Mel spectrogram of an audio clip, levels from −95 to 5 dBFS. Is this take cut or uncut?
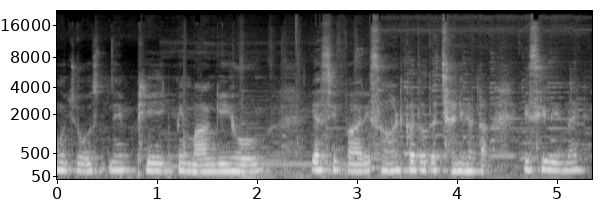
cut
